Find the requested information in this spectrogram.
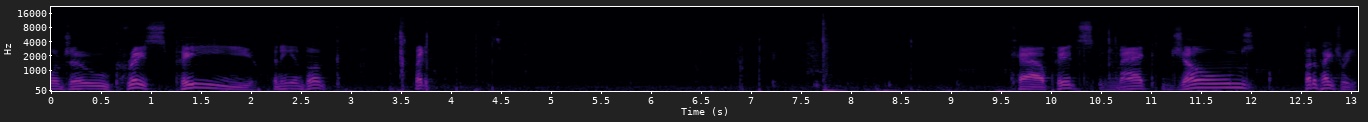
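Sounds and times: cards and plastic sleeves rustling: 0:01.6 - 0:08.7.

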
